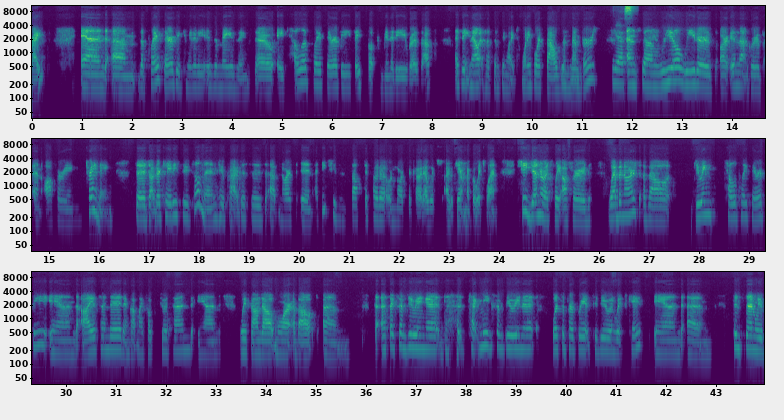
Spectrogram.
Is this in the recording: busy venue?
no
